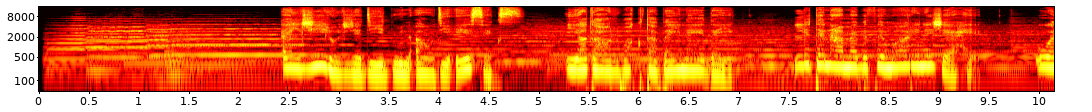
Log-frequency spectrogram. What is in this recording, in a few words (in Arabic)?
اعلان بالموسيقى; اودى A6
